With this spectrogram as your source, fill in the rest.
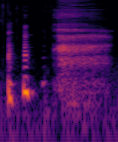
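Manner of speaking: short, airy giggle; fond chuckle. Acted. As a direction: chuckle warmly at a pet. Queen pleased with her pet.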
